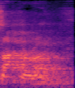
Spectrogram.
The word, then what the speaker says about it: Sakura: The name here in Seattle is pronounced Sakura.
